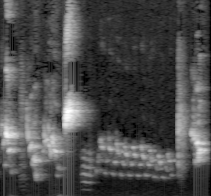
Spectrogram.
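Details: Budgerigar warbling a varied song: bright chirps and whistles, then a long buzzy trilled phrase held steady for over a second, ending with sharp high notes.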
